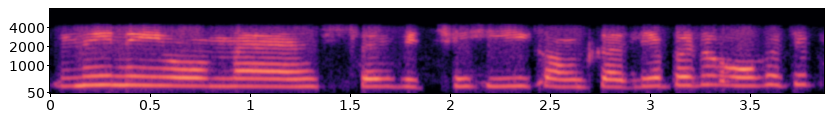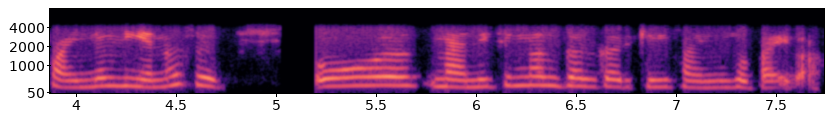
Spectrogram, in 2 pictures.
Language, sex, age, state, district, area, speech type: Punjabi, female, 18-30, Punjab, Ludhiana, rural, conversation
